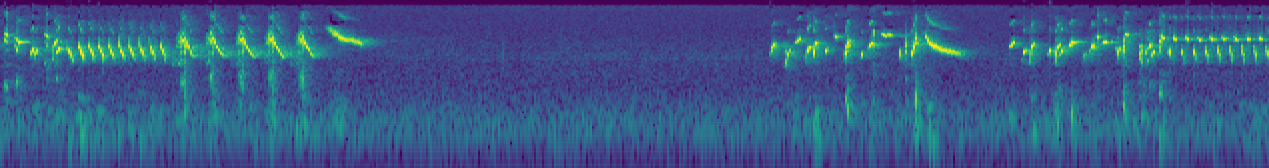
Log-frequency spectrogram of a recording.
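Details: From an old cassette, a nightingale sings Oued El Alleug style phrases: quick repeated trills and staccato notes, a drawn-out falling slur, a three-second silence, then more rapid trilled phrases.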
